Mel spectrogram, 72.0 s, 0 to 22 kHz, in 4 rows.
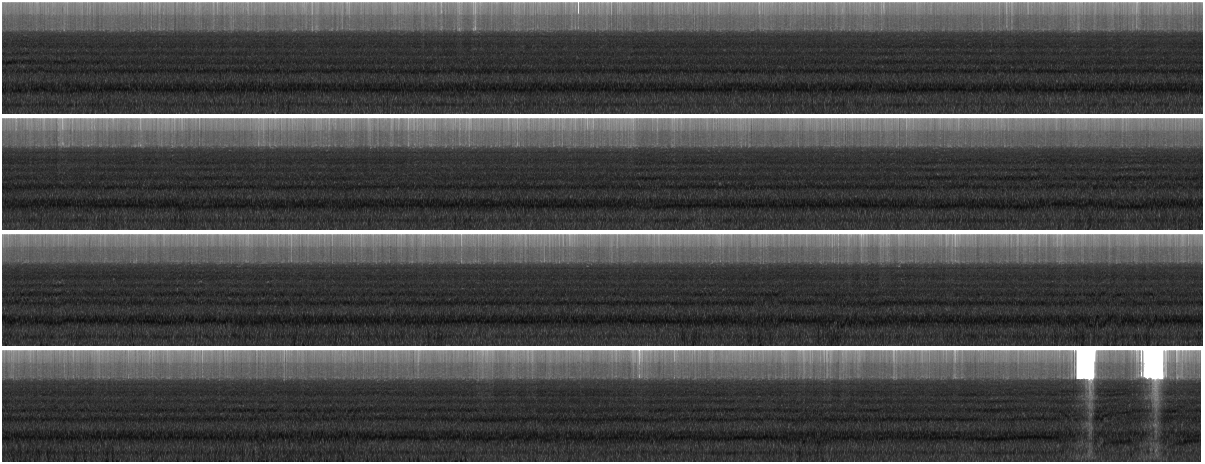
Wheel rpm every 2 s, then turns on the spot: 220, 230, 230, 230, 230, 240, 230, 230, 230, 230, 220, 230, 230, 230, 230, 230, 220, 220, 230, 230, 230, 230, 230, 230, 220, 230, 230, 240, 240, 220, 230, 220, 220, 220, 220, 90.
none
